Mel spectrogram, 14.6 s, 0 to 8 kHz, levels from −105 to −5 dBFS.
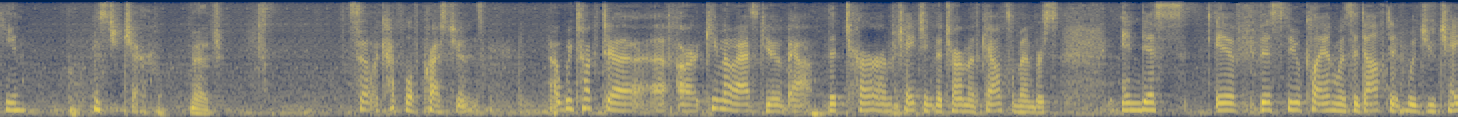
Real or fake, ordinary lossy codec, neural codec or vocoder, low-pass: fake; AAC, 48 kbps; codec, 16 kHz, 1.1 kbps, Voila-Tokenizer; 7.2 kHz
